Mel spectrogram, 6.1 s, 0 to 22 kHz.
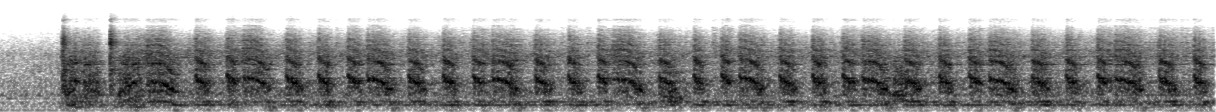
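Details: Case 450B dozer diesel, abandoned 15 years, at its first start after a Roosa Master DB2 injection pump rebuild. Catches and settles into a steady, even knocking idle with no stumbles; normal idle.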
